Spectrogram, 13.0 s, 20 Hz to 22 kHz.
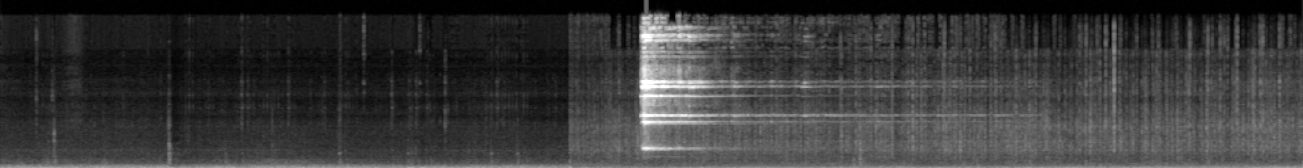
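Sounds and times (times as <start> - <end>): ringing chime-like tone: 6.4 - 9.1.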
